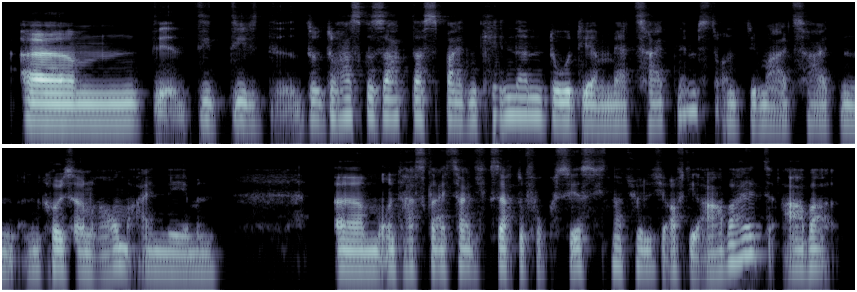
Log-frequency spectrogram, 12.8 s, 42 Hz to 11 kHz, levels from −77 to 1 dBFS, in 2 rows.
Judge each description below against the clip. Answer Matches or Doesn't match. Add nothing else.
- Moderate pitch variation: Doesn't match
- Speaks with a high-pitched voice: Doesn't match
